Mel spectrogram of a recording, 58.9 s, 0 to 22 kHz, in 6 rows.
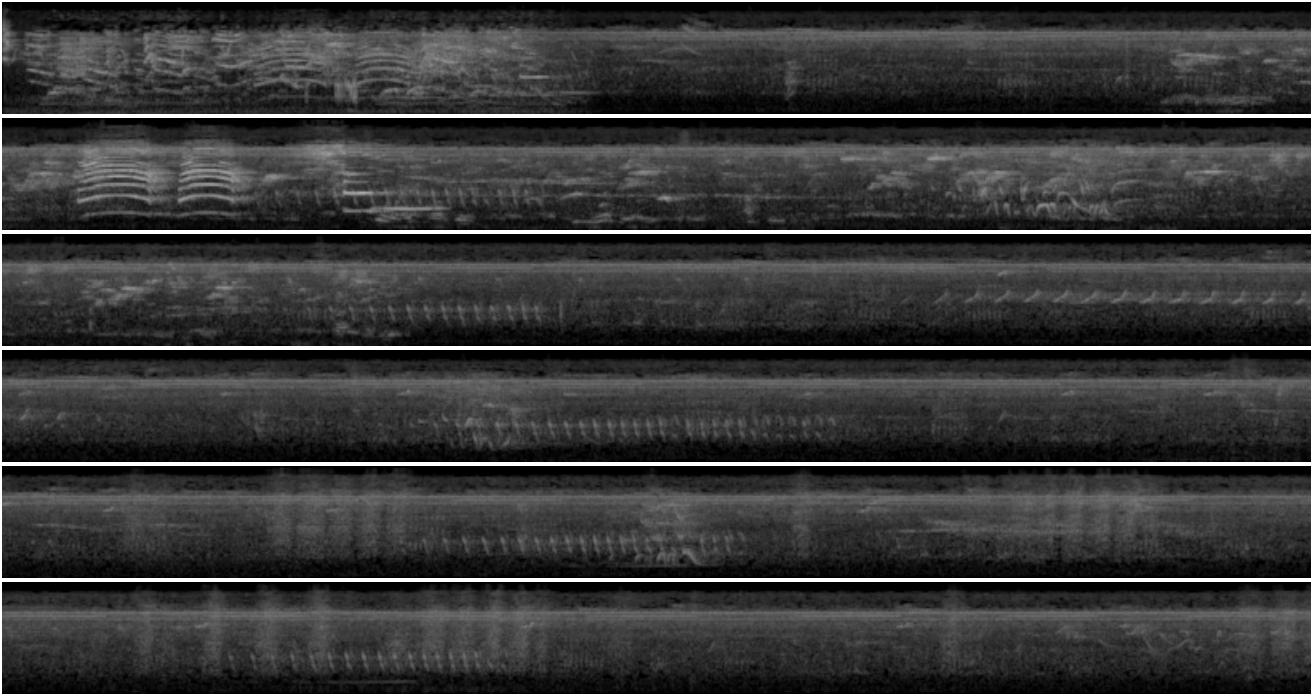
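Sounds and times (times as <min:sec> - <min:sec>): birds chirping and calling: 0:00.0 - 0:05.1, 0:08.4 - 0:23.6.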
